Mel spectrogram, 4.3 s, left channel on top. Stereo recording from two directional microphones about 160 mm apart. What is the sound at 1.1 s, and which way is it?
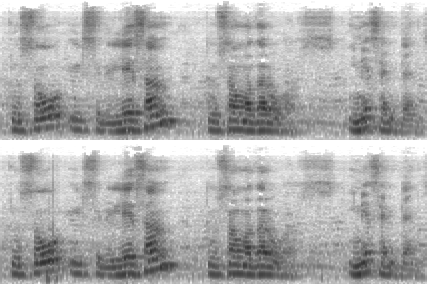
Speech, 15° right (ahead or behind).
